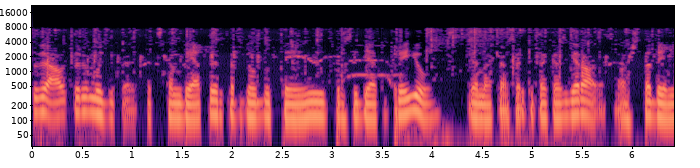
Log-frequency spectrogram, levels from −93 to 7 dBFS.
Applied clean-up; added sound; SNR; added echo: classical method spectral subtraction.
